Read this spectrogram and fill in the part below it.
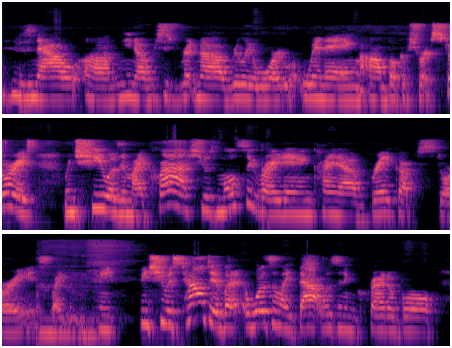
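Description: A woman's voice: medium pitch, normal speed, bright, forceful tone, roomy sound, rough recording. A woman who co-directs a creative writing program, talking casually in an interview with many fillers and restarts.

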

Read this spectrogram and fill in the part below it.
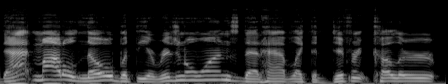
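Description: A man's voice: a little high, lively intonation, normal speed, a bit bright, no room sound. A man co-hosting a casual podcast, blunt and slangy, recorded in a dry room a little away from the mic. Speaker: podcast co-host. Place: small podcast room or studio.

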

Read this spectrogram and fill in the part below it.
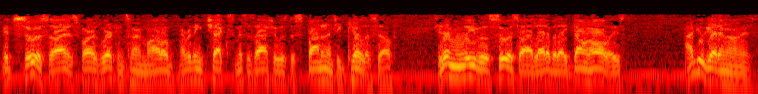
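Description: Actor as deep-voiced, businesslike police lieutenant. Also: male voice, normal speed, close to an everyday voice. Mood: matter-of-fact. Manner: plain-spoken, businesslike. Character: matter-of-fact male police lieutenant, pragmatic and familiar. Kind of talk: 1940s radio drama acting. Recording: muffled old radio recording, faint hum.

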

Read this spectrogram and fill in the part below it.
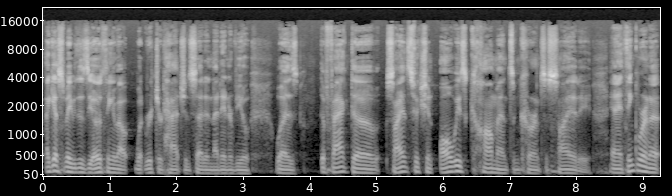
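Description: A man co-hosting a podcast, giving his opinions in a talkative, conversational way. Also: sits low. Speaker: podcast co-host. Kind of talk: casual discussion, commentary.

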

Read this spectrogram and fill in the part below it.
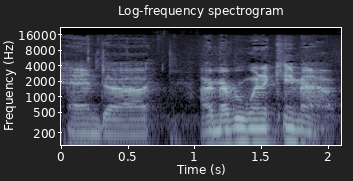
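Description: A man in his forties chatting casually as a panelist, telling stories in a halting way. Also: on the low side, fairly even intonation, a loud crowd. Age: 40s. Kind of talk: casual chat.

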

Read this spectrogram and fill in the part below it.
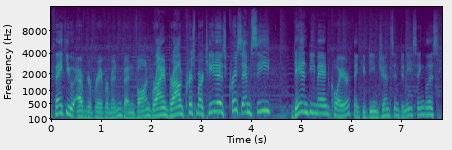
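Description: A man hosting a podcast in casual chat, with jokey, informal asides. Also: sits high. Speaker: podcast host.

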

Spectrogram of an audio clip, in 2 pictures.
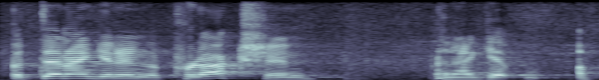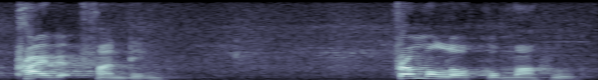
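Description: Animated older filmmaker, higher-pitched man. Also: moderate pace, lo-fi sound. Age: around 60. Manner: animated storyteller, acts out quoted exchanges. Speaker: filmmaker guest. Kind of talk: interview answers.

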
